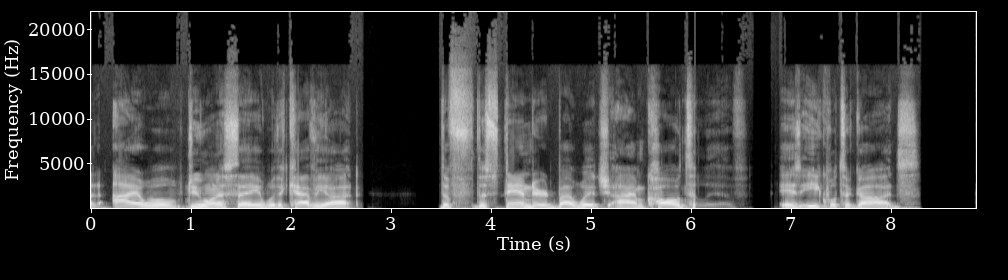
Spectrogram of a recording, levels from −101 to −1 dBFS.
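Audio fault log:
6.04–6.84 s, one channel inverted: speech falls about 24 dB to a faint residue, likely as reversed polarity on one channel cancels the common content.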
